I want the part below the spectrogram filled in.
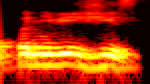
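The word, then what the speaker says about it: Паневежис: Ну, я, я только поправлю вот э, город, в котором давали концерт, он э, Поневежис правильно э, произносится, литовский город.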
